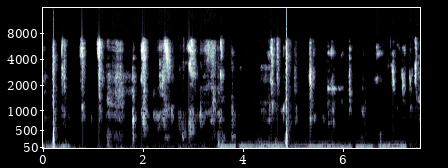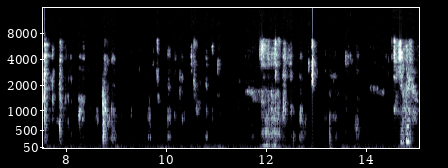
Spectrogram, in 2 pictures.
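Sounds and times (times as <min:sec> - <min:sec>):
low rumble: 0:00.0 - 0:00.6, 0:03.5 - 0:07.6
noodles being chewed: 0:00.0 - 0:03.5, 0:05.3 - 0:14.7.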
